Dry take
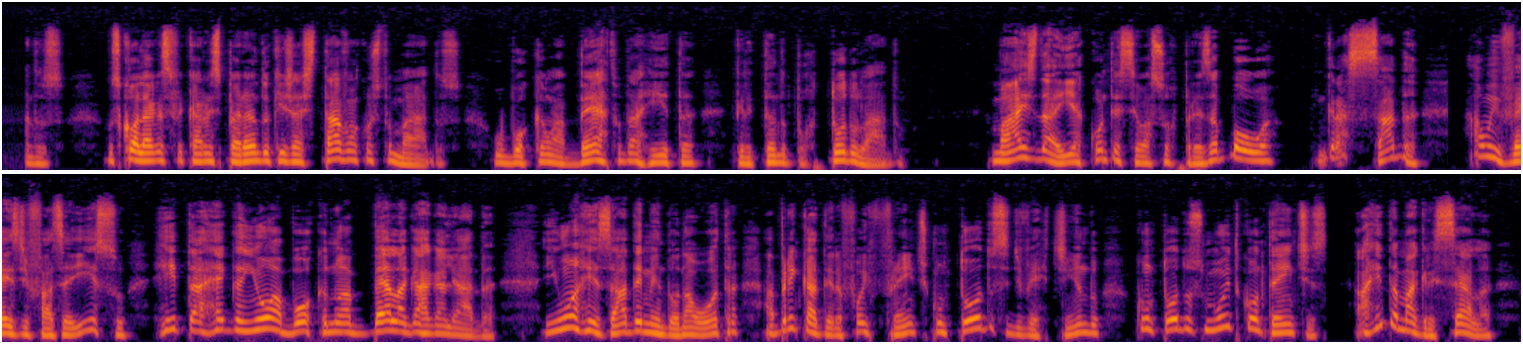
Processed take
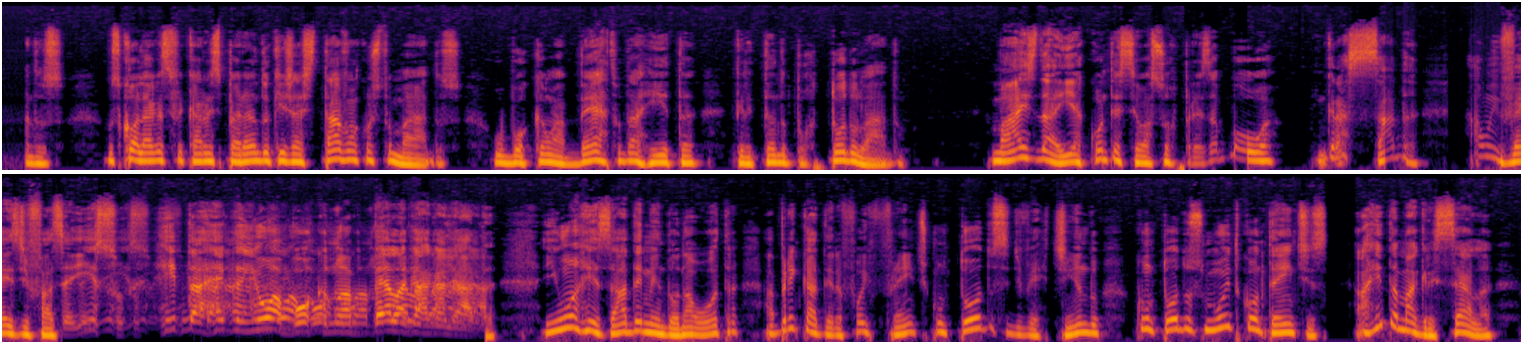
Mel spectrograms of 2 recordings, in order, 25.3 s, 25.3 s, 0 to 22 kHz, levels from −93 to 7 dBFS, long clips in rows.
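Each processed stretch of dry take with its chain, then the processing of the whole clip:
0:09.85–0:10.38: meter weighting curve A + downward compressor 10 to 1, threshold −31 dBFS
0:11.52–0:12.49: mu-law and A-law mismatch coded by A + parametric band 280 Hz −10 dB 0.75 octaves + downward compressor 10 to 1, threshold −33 dBFS
0:13.15–0:16.69: high-pass filter 530 Hz 24 dB per octave + parametric band 880 Hz +8 dB 2 octaves + delay that swaps between a low-pass and a high-pass 139 ms, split 1,400 Hz, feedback 55%, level −9 dB
0:18.41–0:21.44: de-essing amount 25% + expander for the loud parts, over −31 dBFS
whole clip: bass and treble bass +13 dB, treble +9 dB; brickwall limiter −9 dBFS; level −1 dB

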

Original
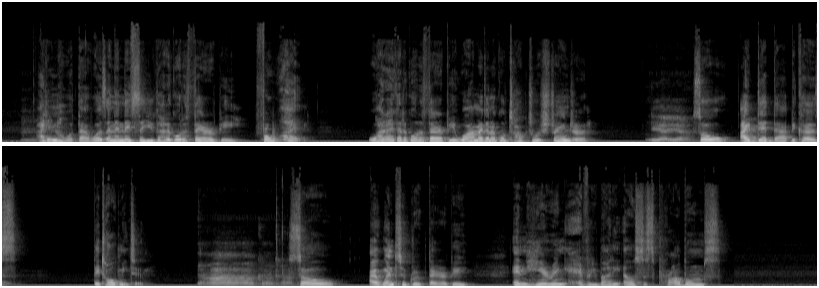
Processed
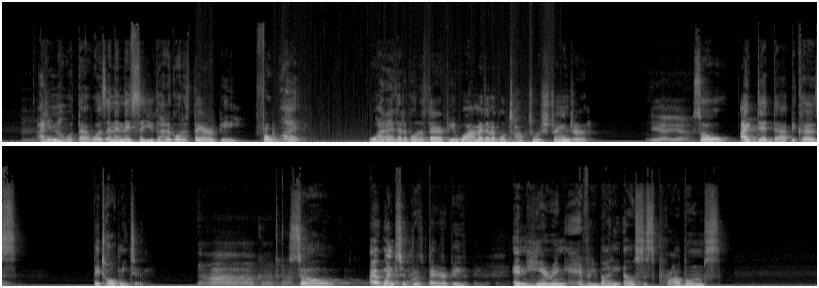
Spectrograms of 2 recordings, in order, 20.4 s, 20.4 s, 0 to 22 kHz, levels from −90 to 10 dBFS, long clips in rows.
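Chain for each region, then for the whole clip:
0:02.32–0:02.73: mu-law and A-law mismatch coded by A + high-shelf EQ 8,600 Hz −9 dB
0:03.35–0:07.01: high-shelf EQ 11,000 Hz −11 dB + mains-hum notches 60/120/180/240/300/360 Hz + centre clipping without the shift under −53.5 dBFS
0:13.92–0:16.75: high-pass filter 310 Hz 24 dB per octave + comb filter 4.8 ms, depth 55% + repeating echo 269 ms, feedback 37%, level −22 dB
whole clip: no processing

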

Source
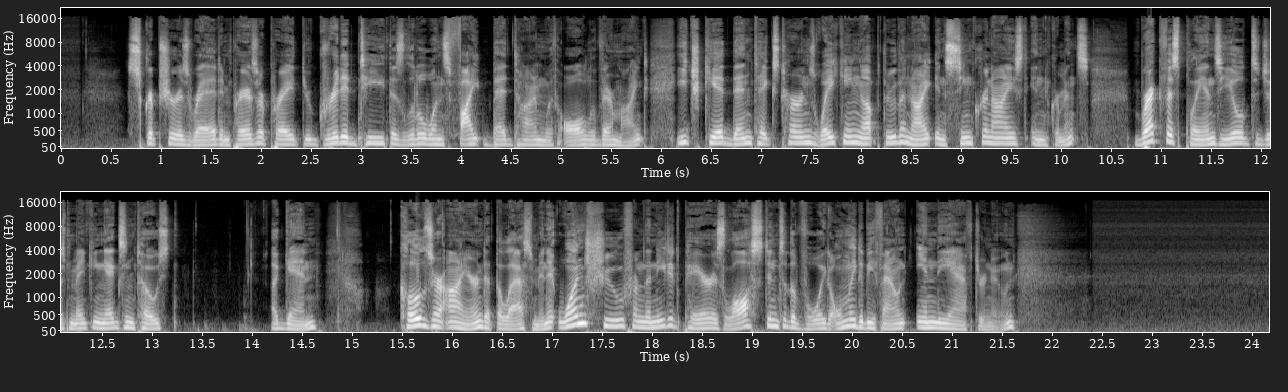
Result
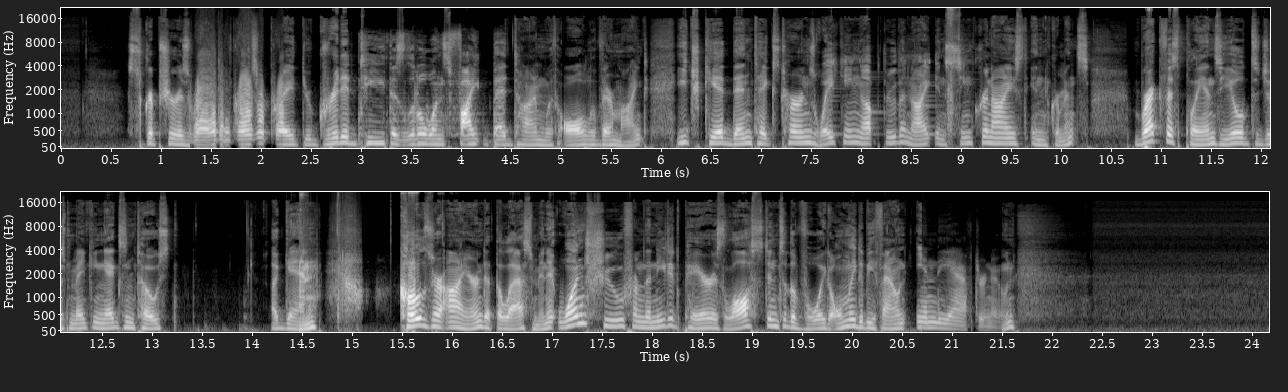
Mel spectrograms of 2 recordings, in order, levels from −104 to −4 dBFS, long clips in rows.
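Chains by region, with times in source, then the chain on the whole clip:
0:01.29–0:02.23: Butterworth high-pass 200 Hz 72 dB per octave + highs frequency-modulated by the lows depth 0.59 ms
0:02.87–0:04.45: elliptic low-pass filter 10,000 Hz, stop band 50 dB + comb filter 5.1 ms, depth 84%
0:07.61–0:09.19: parametric band 4,500 Hz +12.5 dB 0.7 octaves + hum removal 206.6 Hz, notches 16 + expander for the loud parts, over −30 dBFS
0:14.48–0:15.64: flat-topped bell 1,700 Hz +11 dB 2.3 octaves + leveller curve on the samples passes 2
0:20.70–0:21.51: running median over 3 samples + three-way crossover with the lows and the highs turned down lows −23 dB, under 180 Hz, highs −23 dB, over 2,100 Hz
whole clip: de-essing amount 45%; octave-band graphic EQ 250/500/1,000/4,000 Hz −10/+7/+7/−6 dB; level −6.5 dB

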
